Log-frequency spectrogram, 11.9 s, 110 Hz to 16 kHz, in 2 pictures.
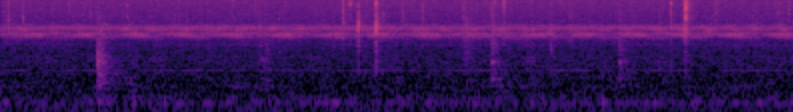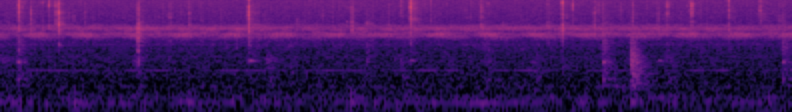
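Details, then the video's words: Midnight countryside insects in Tottori's Yurihama, Japan, September 2020, end of summer: a continuous ringing high buzz, dotted with irregular crackles from a wood fire burning in a stove. "the voice of insects"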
